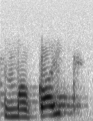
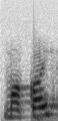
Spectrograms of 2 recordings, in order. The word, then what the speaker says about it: Moqoit: Para las redes sociales es Guías Mocoit, Mocoit escrito M-O-Q-O-I-T, digamos que es como se escribe Mocoit hoy, que es en su propia lengua. – Que antes decíamos Mocoví. – Claro. – Exacto, decíamos Mocoví es en plural, sí, sí. No, es siempre Mocoit.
